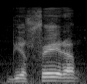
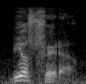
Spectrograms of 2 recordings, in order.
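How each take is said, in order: First: The stress falls on the second-to-last syllable. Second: The stress falls on the third-to-last syllable. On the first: This is the usage in Spain. "Los españoles allá usan la palabra como uh, llana" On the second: This is the usage in the Americas. "En el español americano, por analogía con atmósfera, el uso es esdrújulo"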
